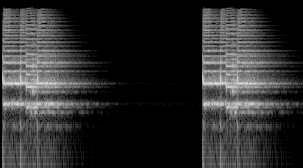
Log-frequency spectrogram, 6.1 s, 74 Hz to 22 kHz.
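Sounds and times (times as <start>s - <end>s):
brass instruments in a NY City loft: 0.0s - 1.7s, 4.0s - 5.8s.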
